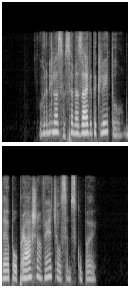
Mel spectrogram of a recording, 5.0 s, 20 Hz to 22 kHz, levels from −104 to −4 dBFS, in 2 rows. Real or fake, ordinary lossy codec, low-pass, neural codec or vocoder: fake; AAC, 64 kbps; 9.9 kHz; codec, 24 kHz, 0.9 kbps, WavTokenizer, small release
